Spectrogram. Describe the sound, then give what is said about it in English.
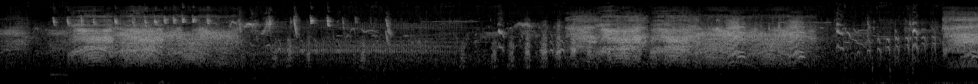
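A busy outdoor dawn chorus of birds and other creatures calling and chirping at once in a valley along the Russian River north of San Francisco, with high twittering, squawks and insect-like trills layered over one another, steady and fairly loud throughout with no talking. “Ed Herman collected these calls of birds and other creatures that echo each morning through the valley”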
